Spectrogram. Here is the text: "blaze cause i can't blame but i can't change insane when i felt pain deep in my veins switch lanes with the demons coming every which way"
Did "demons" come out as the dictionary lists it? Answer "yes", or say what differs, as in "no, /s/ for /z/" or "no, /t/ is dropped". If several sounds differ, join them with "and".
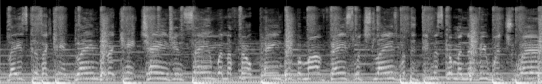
no, /n/ is dropped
